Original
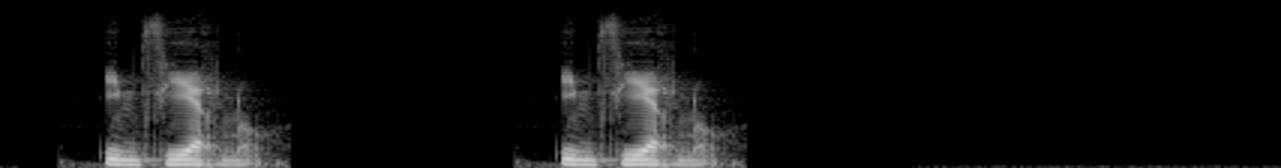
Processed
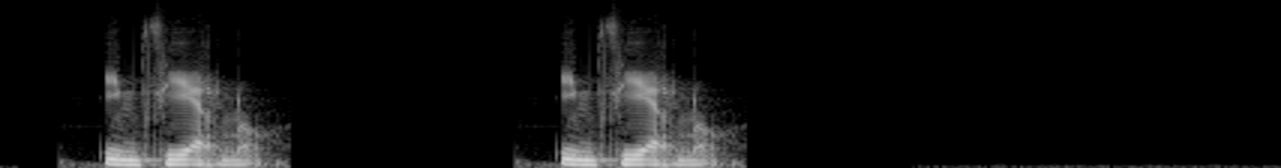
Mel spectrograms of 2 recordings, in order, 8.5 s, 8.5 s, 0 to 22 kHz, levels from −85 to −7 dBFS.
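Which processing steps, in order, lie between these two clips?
local Wiener filter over 9 samples; peak limiter -17.5 dBFS, peak gain reduction 9.5 dB; trim +3.5 dB

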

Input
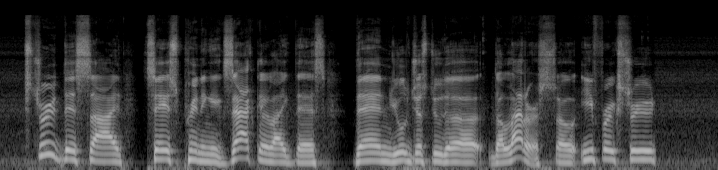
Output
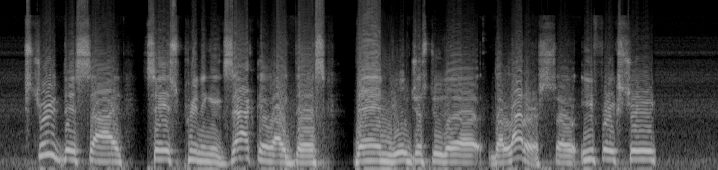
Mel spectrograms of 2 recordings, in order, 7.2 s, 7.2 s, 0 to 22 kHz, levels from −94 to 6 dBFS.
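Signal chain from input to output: 2.77–3.93 s: waveshaping leveller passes 2; hard clipper -29 dBFS, distortion -7 dB; trim +4 dB

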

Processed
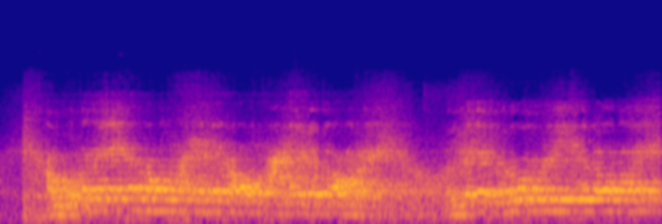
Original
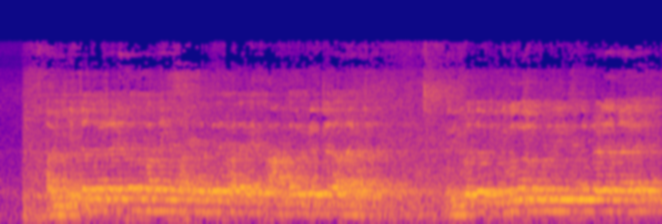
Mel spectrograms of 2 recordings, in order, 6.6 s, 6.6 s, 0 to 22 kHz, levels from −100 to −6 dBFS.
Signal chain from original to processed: LFO low-pass sine 1.1 Hz 670–1600 Hz; speakerphone echo 200 ms, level -24 dB; trim -2.5 dB

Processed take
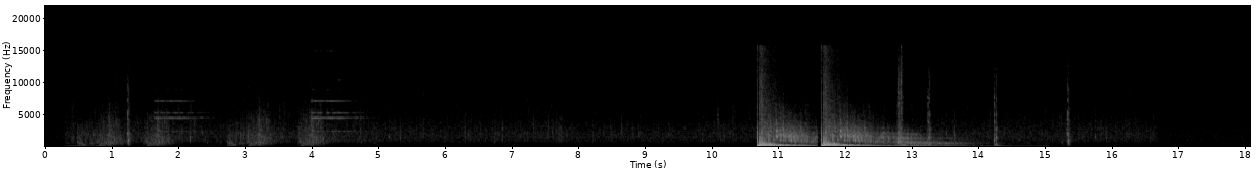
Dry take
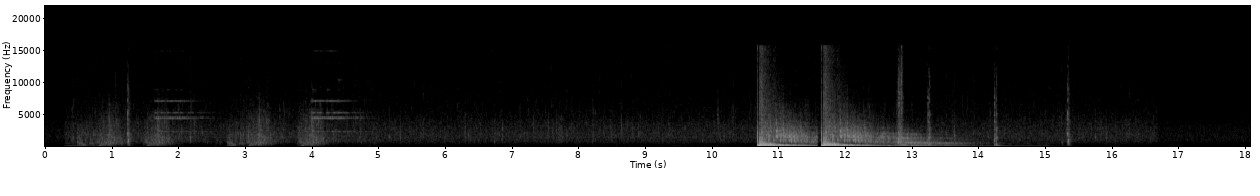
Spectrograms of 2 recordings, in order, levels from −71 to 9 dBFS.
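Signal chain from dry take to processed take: 7.82–9.79 s: distance through air 86 m; trim -4 dB

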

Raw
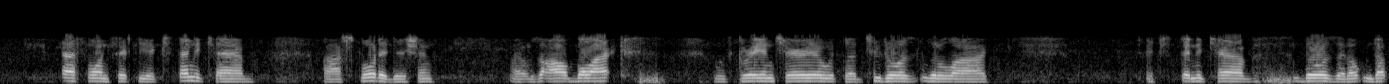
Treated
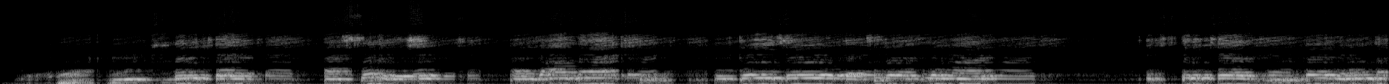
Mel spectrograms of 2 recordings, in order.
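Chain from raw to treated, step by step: tape start-up on the opening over 2.22 s; peaking EQ 200 Hz +9.5 dB 0.63 oct; multi-tap echo 47/77/111/490 ms -16.5/-3.5/-9/-15 dB; waveshaping leveller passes 2; Chebyshev band-stop 1–3 kHz, order 2; static phaser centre 2.2 kHz, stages 4; comb 4.7 ms, depth 75%; compression, threshold -11 dBFS, peak gain reduction 6.5 dB; static phaser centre 340 Hz, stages 4; Shepard-style flanger rising 0.5 Hz

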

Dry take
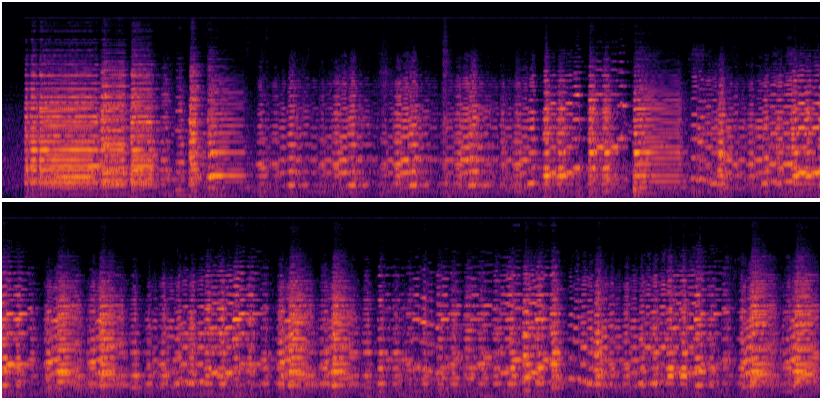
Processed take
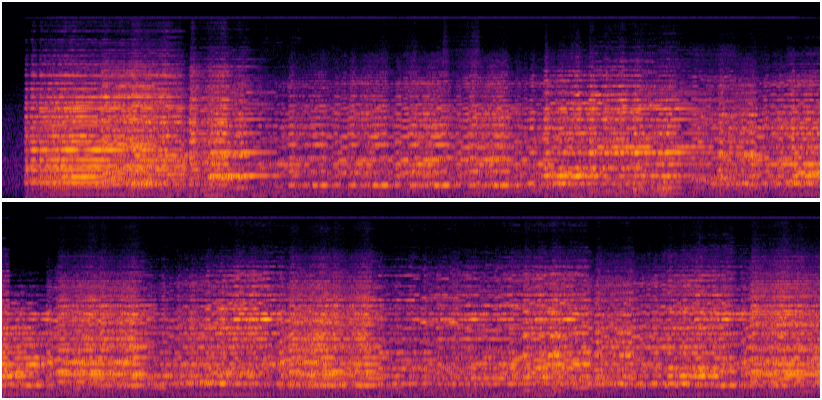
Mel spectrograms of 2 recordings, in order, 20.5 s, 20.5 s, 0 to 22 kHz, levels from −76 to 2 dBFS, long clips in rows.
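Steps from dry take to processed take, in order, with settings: 9.91–10.78 s: low-pass 1.3 kHz 12 dB/octave; gated-style reverb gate 430 ms rising, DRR -4.5 dB; trim -1 dB

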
